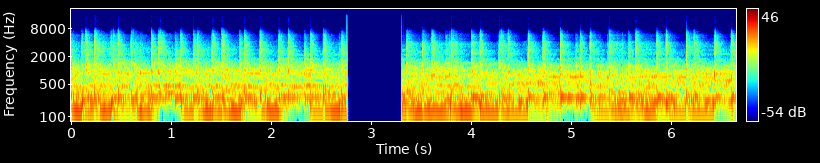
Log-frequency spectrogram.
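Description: Loud devotional music driven by a fast, even drumbeat over sustained low tones. It cuts out abruptly for about half a second, a little under three seconds in, then carries on.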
